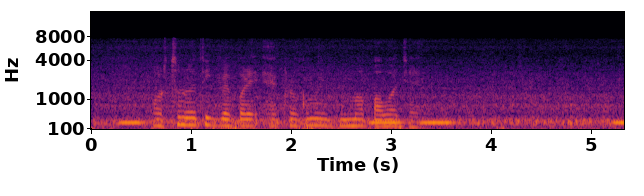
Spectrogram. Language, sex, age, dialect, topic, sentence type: Bengali, male, 18-24, Standard Colloquial, banking, statement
